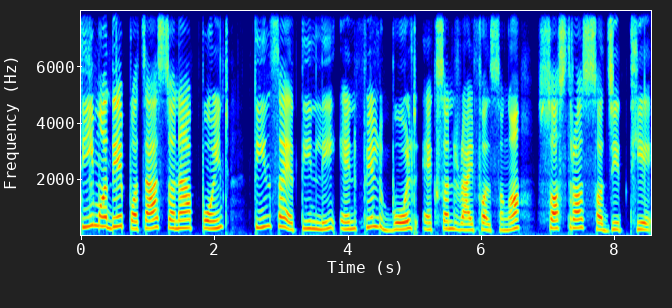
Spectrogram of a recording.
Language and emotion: Nepali, neutral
